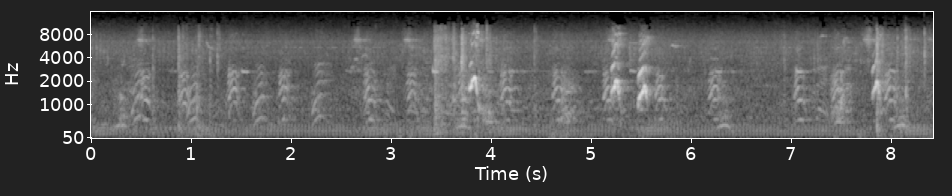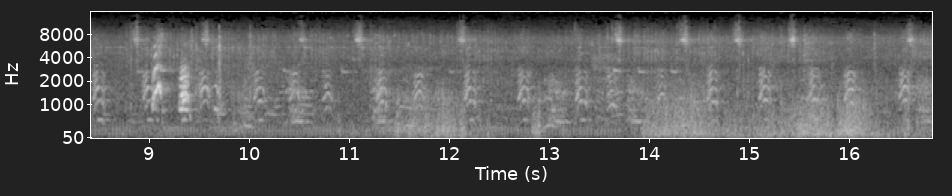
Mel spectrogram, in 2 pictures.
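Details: Basenji, entry 5, tackling a Dogs NSW lure coursing course on 27 September 2015; excited, irregular run of sharp yips and yelps, some loud and ringing, then giving way to rumbling, noisy background sounds.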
